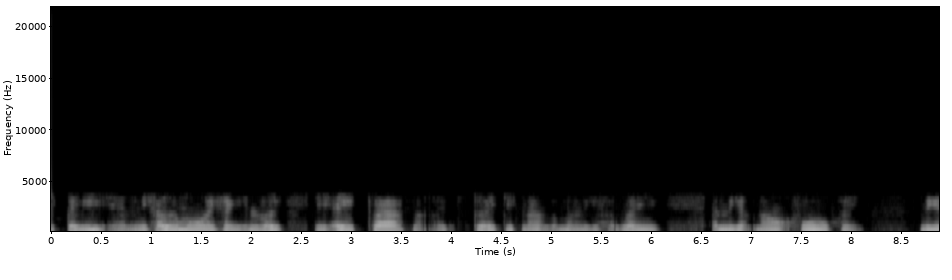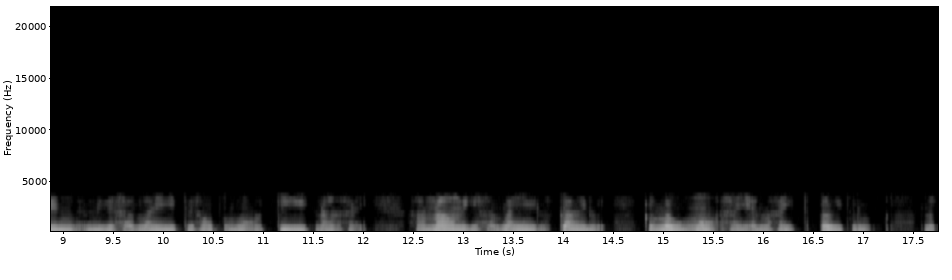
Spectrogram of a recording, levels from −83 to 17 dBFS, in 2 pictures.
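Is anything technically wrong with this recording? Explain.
Yes. Lost AMR speech frames occur at 4.08 to 4.14 s, 11.90 to 11.97 s and 17.02 to 17.10 s. Failed frames were replaced by reusing the last good pitch and vocal tract settings at falling gain, so the sound smears and dips for about 60, 20 and 80 ms, with the longest gap fading toward silence.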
